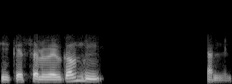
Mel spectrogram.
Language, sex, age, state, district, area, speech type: Marathi, male, 30-45, Maharashtra, Amravati, rural, conversation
